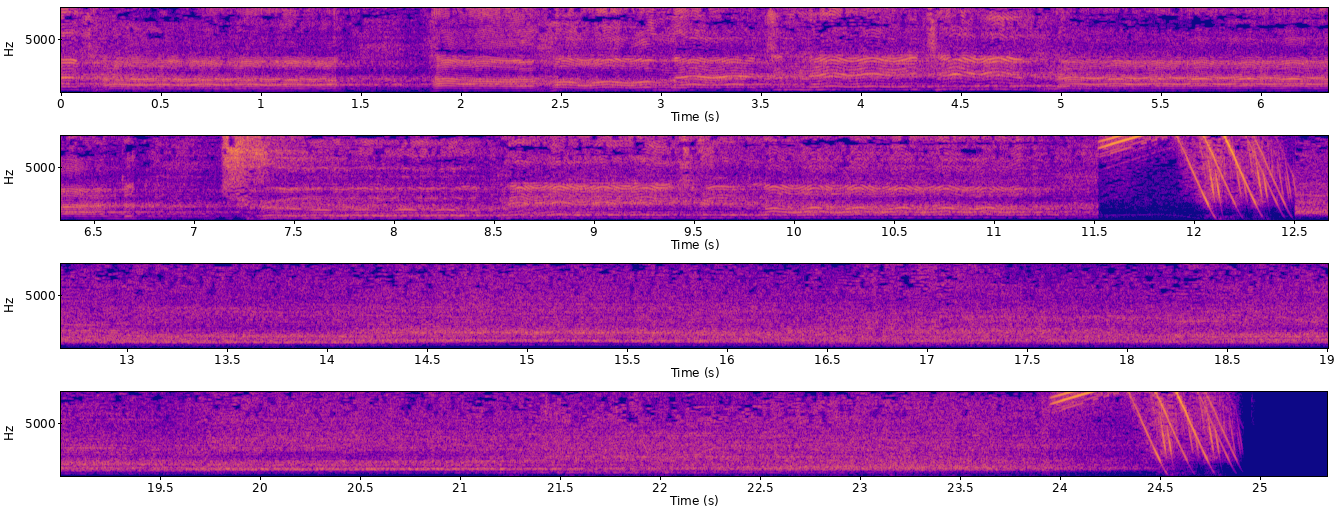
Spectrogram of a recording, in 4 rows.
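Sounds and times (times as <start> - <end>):
large arena crowd singing a national anthem: 0.0 - 11.5, 12.6 - 23.9
large arena crowd cheering: 12.5 - 24.9.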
